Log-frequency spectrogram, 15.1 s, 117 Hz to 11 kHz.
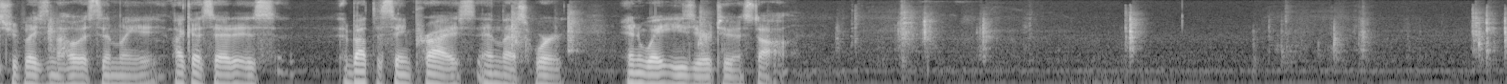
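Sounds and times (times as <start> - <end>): faint low hum: 0.0 - 15.0
plastic parts clicking: 14.7 - 15.0.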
